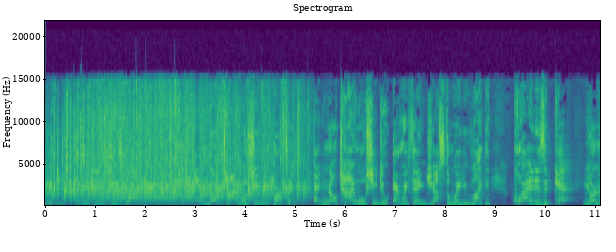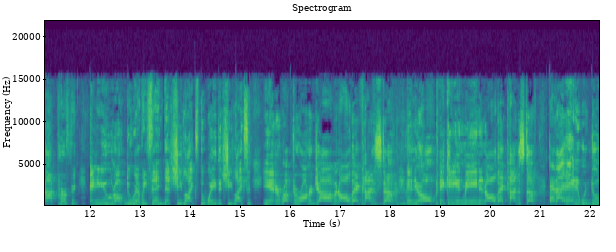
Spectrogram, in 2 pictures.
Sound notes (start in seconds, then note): 2.7 audience clapping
